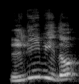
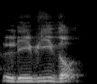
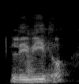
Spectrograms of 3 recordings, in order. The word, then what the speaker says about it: libido: Líbido es una barbaridad. Esa palabra no existe. Ok. El concepto era libido, sin acento en la primera, libido, que lo acuñó Freud.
